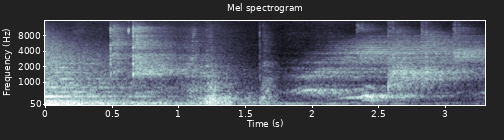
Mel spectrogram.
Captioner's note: tapping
